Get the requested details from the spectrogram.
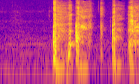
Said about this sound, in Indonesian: ini keripik bikin batuk bangke emang ini ngomong-ngomong keripik punya dendam apa sih ya eh, pedas aja keripiknya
